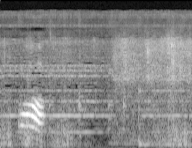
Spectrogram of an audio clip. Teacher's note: huruf ro ketika berharokat fathah hukum tajwidnya adalah ro tafkhim atau dibaca tebal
